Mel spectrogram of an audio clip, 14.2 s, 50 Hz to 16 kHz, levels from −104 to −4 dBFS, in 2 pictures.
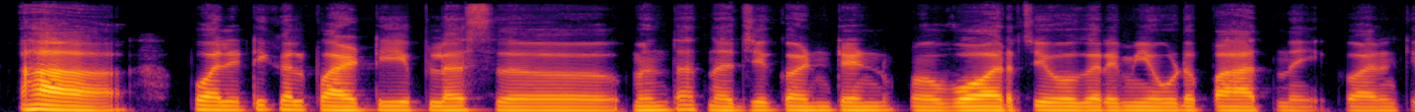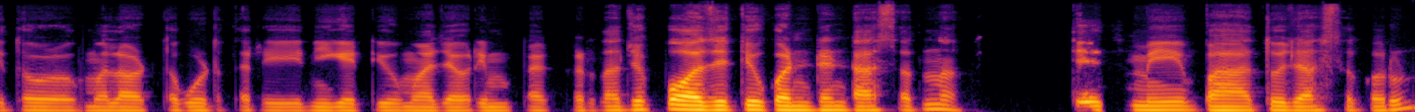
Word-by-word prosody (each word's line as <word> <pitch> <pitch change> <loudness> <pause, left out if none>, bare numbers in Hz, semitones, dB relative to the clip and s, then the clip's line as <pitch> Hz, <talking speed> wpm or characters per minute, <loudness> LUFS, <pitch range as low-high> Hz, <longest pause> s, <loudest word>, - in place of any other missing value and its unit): हां. 130 -5 +6 0.3
Political 140 0 0
party 125 0 +2
plus 125 -1 -1
अ, - - 0 0.6
म्हणतात 130 +3 -2
ना 120 -2 -1
जे 125 0 -2
कंटेंट 120 0 0
अ, - - -3 0.2
वॉरचे 120 +1 +4
वगैरे 120 -1 +1
मी 120 0 -2
एवढं 120 0 0
पाहत 115 -1 +1
नाही, 115 -2 -9 0.2
कारण 115 0 -3
की 120 - -13
तो 120 -1 -3
मला 115 0 -3
वाटतं 115 +1 -7
कुठेतरी 115 0 -8
निगेटिव्ह 115 0 -5
माझ्यावर 115 0 -4
इम्पॅक्ट 115 0 -8
करतात. 115 +2 -6
जे 140 - +1
पॉझिटिव्ह 135 -2 +7
कंटेंट 125 -1 +3
असतात 125 +1 -4
ना, 155 -1 -2 0.6
तेच 130 0 +2
मी 130 0 +2
पाहतो 120 +1 +1
जास्त 120 0 -3
करून. 140 +9 -3
120 Hz, 155 wpm, -23 LUFS, 115-130 Hz, 0.6 s, पॉझिटिव्ह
